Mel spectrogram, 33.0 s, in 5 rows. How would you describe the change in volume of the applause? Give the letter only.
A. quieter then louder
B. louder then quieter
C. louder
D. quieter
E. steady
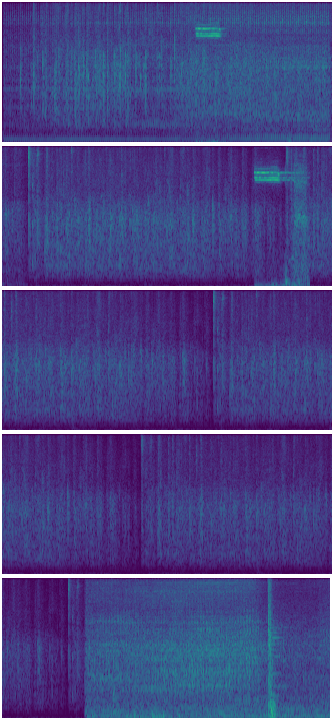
D.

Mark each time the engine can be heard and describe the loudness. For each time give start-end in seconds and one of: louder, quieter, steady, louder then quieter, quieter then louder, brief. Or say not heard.
0.0-6.6 louder
28.1-32.9 louder.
